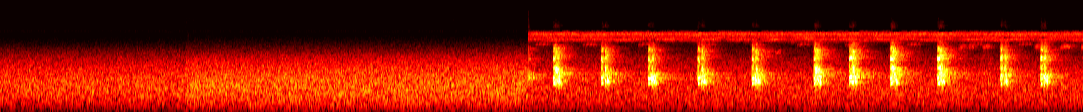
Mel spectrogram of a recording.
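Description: Steady hiss, then about halfway through an animal begins a run of short, sharp calls, about two a second, some eleven in all.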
